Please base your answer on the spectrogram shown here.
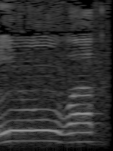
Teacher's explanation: Из хайшума, да, из носовой полости выходит качество этого звука гунна.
